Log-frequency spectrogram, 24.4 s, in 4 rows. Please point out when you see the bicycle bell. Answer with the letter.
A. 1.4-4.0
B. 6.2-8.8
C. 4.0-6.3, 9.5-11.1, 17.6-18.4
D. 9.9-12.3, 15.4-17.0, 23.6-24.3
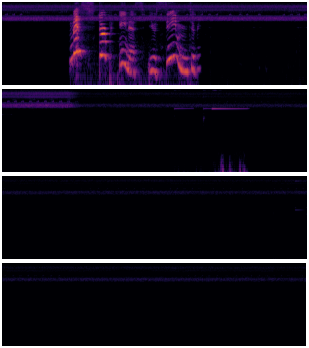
C.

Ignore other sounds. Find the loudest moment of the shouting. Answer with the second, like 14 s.
2 s.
